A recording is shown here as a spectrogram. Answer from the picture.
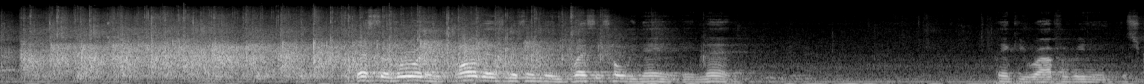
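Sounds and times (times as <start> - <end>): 
audience applause: 0.0 - 6.4
speech: 3.6 - 7.6, 10.0 - 11.4.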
